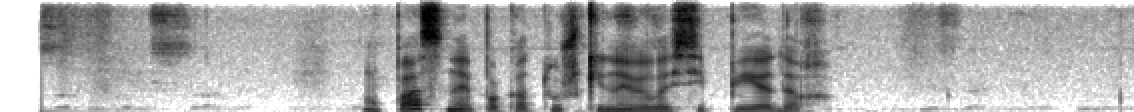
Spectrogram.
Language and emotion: Russian, sad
